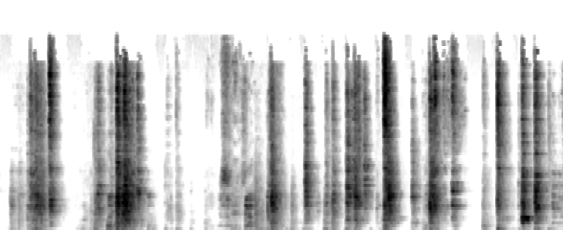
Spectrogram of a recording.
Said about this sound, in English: I'll be banging on the pans in the kitchen.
